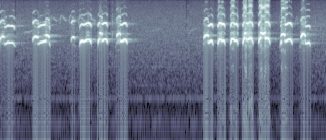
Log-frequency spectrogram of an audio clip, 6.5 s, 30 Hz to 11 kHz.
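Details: Hog Island nest ospreys on 11 May 2021, with intruders around: a run of five clear, whistled, slurred notes, a pause, then a faster, louder burst of about eight piercing whistles.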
